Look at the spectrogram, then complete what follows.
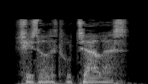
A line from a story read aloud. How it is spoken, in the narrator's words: Bracken whispered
